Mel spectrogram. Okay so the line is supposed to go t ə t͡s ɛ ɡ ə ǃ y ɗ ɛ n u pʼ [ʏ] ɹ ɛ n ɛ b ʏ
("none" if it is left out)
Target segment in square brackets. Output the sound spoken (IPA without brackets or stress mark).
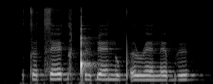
ə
